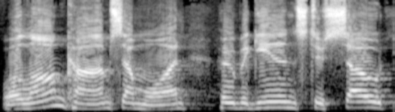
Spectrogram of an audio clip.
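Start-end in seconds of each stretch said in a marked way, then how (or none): none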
